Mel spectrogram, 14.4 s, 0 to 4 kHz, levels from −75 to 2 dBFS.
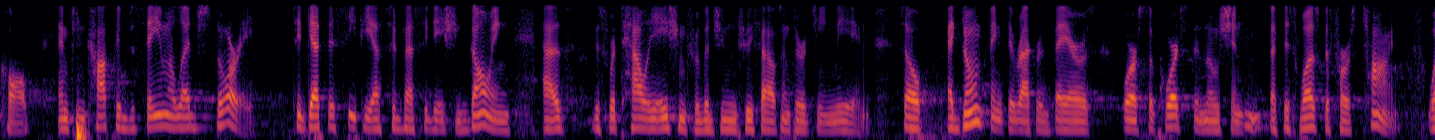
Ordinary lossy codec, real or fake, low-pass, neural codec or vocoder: Opus, 24 kbps; fake; 3.6 kHz; codec, 16 kHz, 1 kbps, X-Codec, HuBERT features, trained on balanced general audio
